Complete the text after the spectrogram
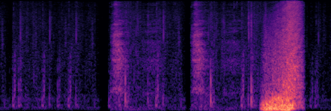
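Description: Hands and feet knock on a wooden ladder in quick, light taps.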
